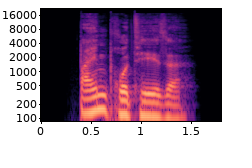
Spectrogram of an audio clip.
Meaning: artificial / prosthetic leg
- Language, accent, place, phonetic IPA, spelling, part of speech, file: German, Germany, Berlin, [ˈbaɪ̯npʁoˌteːzə], Beinprothese, noun, De-Beinprothese.ogg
